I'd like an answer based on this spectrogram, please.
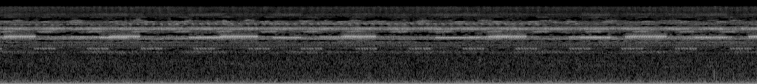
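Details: Evening park chorus of crickets: continuous shrill trilling at several pitches, with a regular pulsed chirp beating beneath the steady ringing drone, no other clear sounds.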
